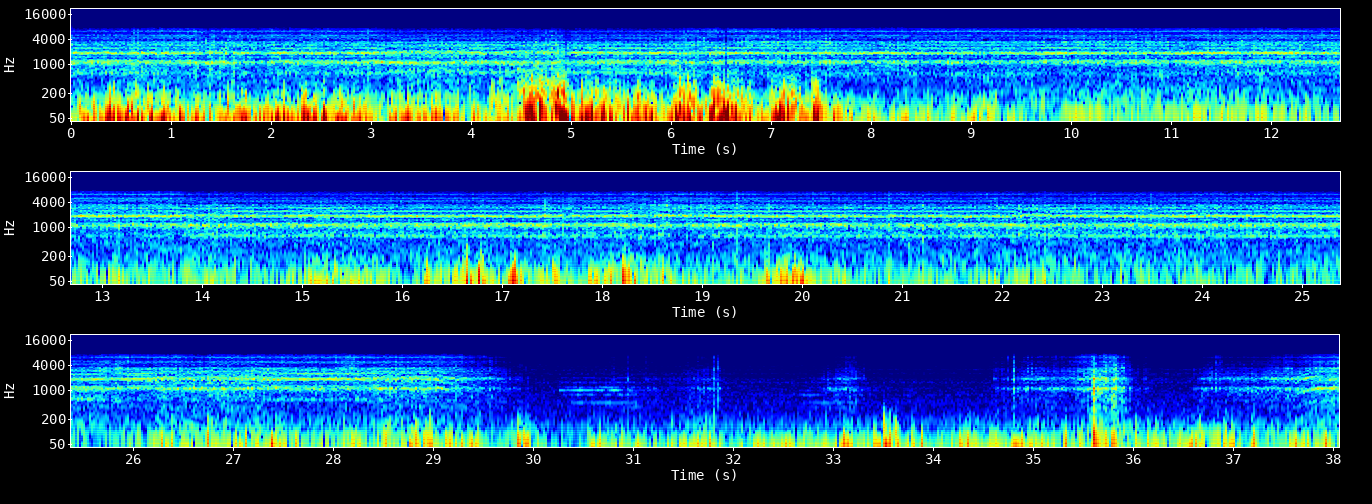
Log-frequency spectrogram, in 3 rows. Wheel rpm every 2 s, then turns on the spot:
160, 160, 160, 160, 160, 160, 160, 160, 160, 170, 160, 160, 160, 160, 90, 0, 0, 10, 50.
none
